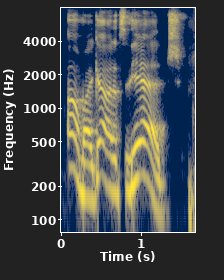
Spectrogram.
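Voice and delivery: high-pitched gleeful call-out; overenthusiastic. Retold or imitated. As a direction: imitate blurting out a joke with delight. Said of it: "I got overwhelmed with enthusiasm for the joke".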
